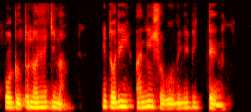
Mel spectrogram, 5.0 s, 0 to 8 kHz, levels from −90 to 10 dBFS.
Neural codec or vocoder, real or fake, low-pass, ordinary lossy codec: codec, 16 kHz, 1 kbps, FreqCodec, larger model; fake; 7.2 kHz; none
